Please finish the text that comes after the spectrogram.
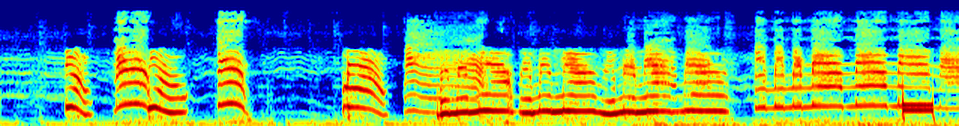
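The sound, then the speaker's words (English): A male phone caller mimics a cat, imitating an office coworker who talks like a cat, with a string of drawn-out, pitch-bending vocal meows, loud, several short ones followed by longer wavering calls. “imitating the guy in the office that talks like a cat?”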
